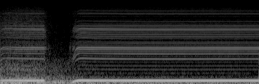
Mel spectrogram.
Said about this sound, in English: I jolted as the phone buzzed in my pocket.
